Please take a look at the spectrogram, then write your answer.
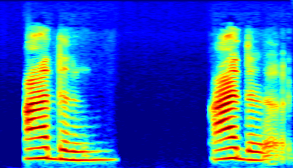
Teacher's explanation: Jadi dalnya memantul, lamnya tetap mengalir suaranya ya seperti itu. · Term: qalqalah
